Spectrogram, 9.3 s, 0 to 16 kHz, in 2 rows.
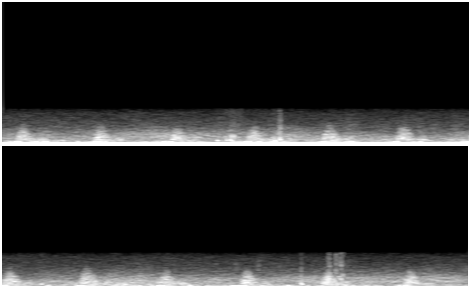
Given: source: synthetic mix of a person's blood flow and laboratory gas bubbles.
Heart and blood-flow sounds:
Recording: Doppler ultrasound of blood flow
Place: subclavian vein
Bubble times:
2.12-2.42 s: bubbles
2.57-2.92 s: bubbles
5.04-5.09 s: bubbles
7.64-7.70 s: bubbles
7.91-8.10 s: bubbles
From the record:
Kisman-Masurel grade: 121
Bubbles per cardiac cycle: 1 to 2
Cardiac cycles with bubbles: 10 to 50%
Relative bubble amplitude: barely perceptible (0.100 to 0.250)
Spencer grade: 2 (many but less than half of the cardiac periods contain bubble signals, singularly or in groups)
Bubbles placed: anywhere in the cardiac cycle

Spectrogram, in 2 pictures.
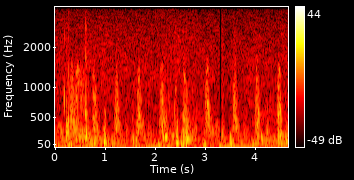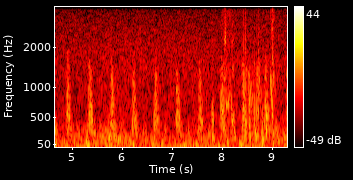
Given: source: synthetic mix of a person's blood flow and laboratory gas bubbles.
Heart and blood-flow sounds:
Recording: Doppler ultrasound of blood flow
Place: subclavian vein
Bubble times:
0.16-0.68 s: bubbles
2.12-2.46 s: bubbles
2.51-2.78 s: bubbles
7.78-7.88 s: bubbles
7.98-8.30 s: bubbles
8.38-9.10 s: bubbles
From the record:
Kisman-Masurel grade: 222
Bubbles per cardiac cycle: several, 3 to 8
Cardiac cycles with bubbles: 10 to 50%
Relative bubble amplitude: moderate (0.250 to 0.450)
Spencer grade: 2 (many but less than half of the cardiac periods contain bubble signals, singularly or in groups)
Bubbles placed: anywhere in the cardiac cycle

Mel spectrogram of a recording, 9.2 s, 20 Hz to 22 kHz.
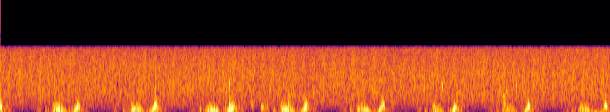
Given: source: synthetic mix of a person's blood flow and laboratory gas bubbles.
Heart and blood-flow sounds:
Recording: Doppler ultrasound of blood flow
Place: precordium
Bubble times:
3.35-3.47 s: bubbles
3.76-3.80 s: bubbles
3.89-4.04 s: bubbles
4.29-4.41 s: bubbles
6.60-6.67 s: bubbles
7.50-7.62 s: bubbles
7.70-7.77 s: bubbles
From the record:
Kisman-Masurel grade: 221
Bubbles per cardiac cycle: several, 3 to 8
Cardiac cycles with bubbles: 10 to 50%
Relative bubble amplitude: barely perceptible (0.100 to 0.250)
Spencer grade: 2 (many but less than half of the cardiac periods contain bubble signals, singularly or in groups)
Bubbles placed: only in the low amplitude regions of the cardiac cycle

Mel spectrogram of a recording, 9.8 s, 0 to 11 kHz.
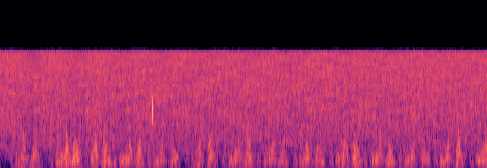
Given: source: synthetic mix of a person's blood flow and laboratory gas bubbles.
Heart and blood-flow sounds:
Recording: Doppler ultrasound of blood flow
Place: precordium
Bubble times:
3.01-3.09 s: bubbles
From the record:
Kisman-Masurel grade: 113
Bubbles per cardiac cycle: 1 to 2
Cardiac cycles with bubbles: 1 to 10%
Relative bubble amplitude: loud (0.450 to 0.775)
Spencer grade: 1 (occasional bubble signal discernible with the cardiac motion signal, with majority of cardiac periods free of bubbles)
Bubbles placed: anywhere in the cardiac cycle

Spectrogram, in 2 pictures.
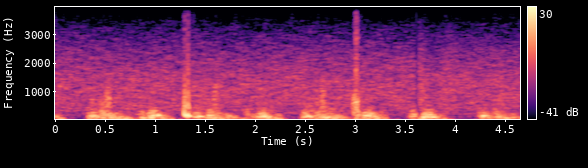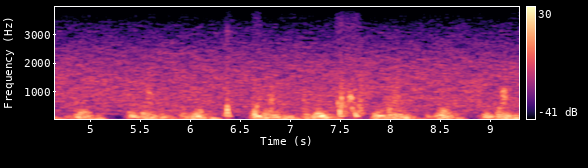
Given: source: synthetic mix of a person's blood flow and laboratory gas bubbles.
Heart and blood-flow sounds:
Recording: Doppler ultrasound of blood flow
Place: precordium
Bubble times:
1.25-1.39 s: bubbles
2.95-3.07 s: bubbles
6.33-6.43 s: bubbles
6.61-6.71 s: bubbles
7.44-7.71 s: bubbles
From the record:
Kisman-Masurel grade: 123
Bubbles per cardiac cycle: 1 to 2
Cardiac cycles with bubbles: 10 to 50%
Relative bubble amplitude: loud (0.450 to 0.775)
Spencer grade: 2 (many but less than half of the cardiac periods contain bubble signals, singularly or in groups)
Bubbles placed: only in the low amplitude regions of the cardiac cycle

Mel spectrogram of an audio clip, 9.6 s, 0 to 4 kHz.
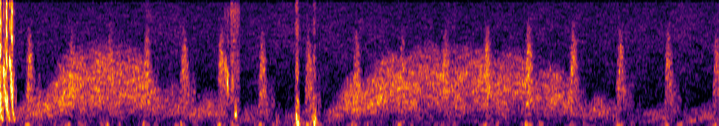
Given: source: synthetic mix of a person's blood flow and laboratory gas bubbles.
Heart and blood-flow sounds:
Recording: Doppler ultrasound of blood flow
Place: subclavian vein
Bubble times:
0.00-0.23 s: bubbles
2.98-3.21 s: bubbles
From the record:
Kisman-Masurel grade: 123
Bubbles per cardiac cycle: 1 to 2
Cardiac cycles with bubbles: 10 to 50%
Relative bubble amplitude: loud (0.450 to 0.775)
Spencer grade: 2 (many but less than half of the cardiac periods contain bubble signals, singularly or in groups)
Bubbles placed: anywhere in the cardiac cycle

